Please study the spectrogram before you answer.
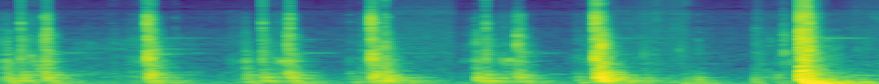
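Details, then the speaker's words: Old two-door Dodge Charger door opening and shutting; a few crisp clunks and clicks, each latch catching cleanly with no rattle or grind. Normal door latch operation. "you hear that man that door opens perfectly listen sorry you can't see me listen to that"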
